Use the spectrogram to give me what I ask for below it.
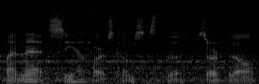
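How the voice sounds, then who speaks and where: A man's voice: fast talker, lightly acted. A man putting on a standard American accent in casual chat, sounding strained. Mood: put-on, casual. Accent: put-on standard American. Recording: clearly noisy background.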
